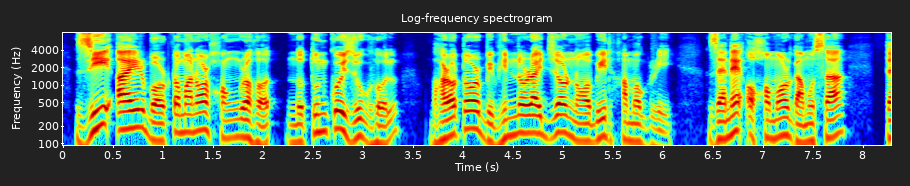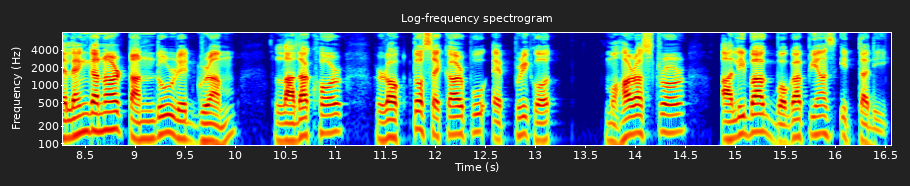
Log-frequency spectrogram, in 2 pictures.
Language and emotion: Assamese, neutral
